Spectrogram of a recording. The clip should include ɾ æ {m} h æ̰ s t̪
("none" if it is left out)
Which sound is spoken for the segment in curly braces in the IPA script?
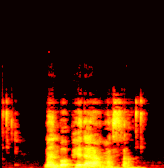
m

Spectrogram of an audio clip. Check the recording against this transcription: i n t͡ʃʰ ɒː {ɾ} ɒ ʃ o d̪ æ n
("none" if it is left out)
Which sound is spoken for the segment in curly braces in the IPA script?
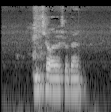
ɾ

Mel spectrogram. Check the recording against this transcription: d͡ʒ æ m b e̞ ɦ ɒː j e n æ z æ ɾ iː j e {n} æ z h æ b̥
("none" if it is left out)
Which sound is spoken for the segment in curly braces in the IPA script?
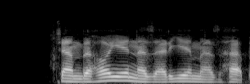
m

